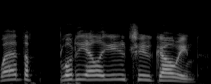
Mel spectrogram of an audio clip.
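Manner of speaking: loud, high-pitched bellowed shout. A tabletop player's character calls after two people running off, shouting. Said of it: "Just gonna shout".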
